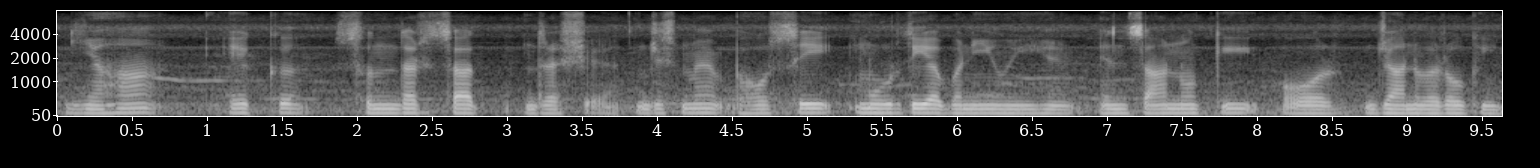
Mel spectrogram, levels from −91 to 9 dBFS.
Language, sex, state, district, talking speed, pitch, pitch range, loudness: Hindi, male, Uttar Pradesh, Ghazipur, 110 wpm, 115 Hz, 110-120 Hz, -19 LUFS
